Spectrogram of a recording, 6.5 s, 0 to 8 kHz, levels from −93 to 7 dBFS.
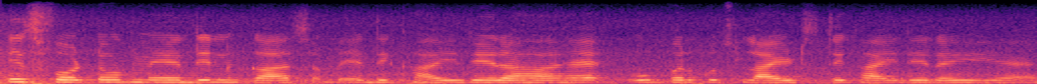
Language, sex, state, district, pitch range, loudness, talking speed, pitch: Hindi, male, Haryana, Charkhi Dadri, 195-210 Hz, -17 LUFS, 155 wpm, 200 Hz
